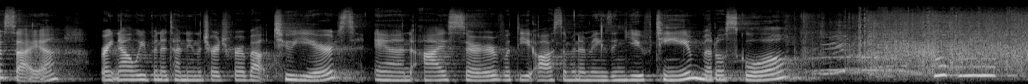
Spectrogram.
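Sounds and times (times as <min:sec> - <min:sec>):
speech: 0:00.0 - 0:08.2
audience clapping: 0:08.0 - 0:10.2
people cheering: 0:08.0 - 0:10.2
person whooping: 0:08.1 - 0:10.2.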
